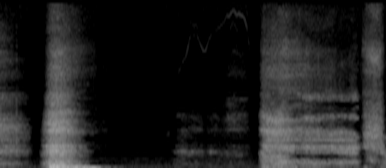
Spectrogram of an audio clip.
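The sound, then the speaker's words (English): Stressed, shallow breathing from a person: one sharp, loud breath, a quiet pause with faint breath noise, then a longer rushing breath with a brief dip near the end. No talk. “I'm breathing like this. It's super creepy.”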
